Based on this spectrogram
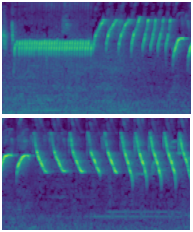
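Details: To stir other birds into song, a canary opens with a flat buzzy trill, then pours out rapid rising and falling sweeping whistles repeated in quick runs.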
